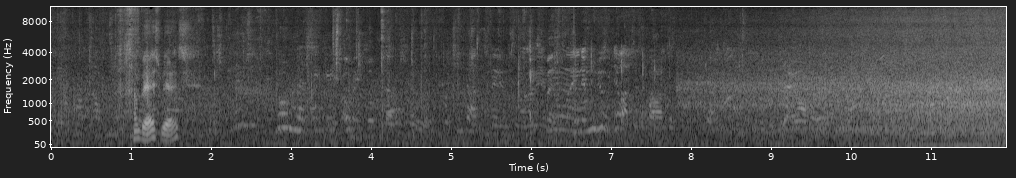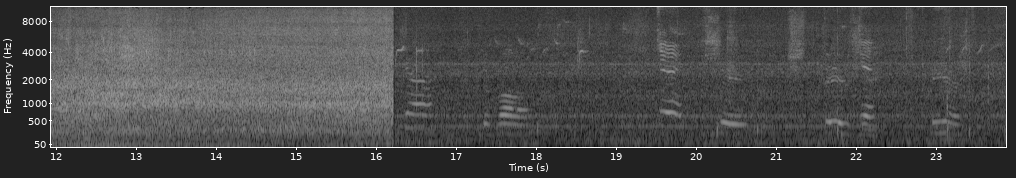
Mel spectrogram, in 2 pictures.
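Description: A small girl speaks in a high voice close by.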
